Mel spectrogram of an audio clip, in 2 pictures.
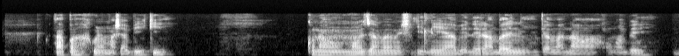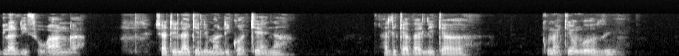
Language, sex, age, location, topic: Swahili, male, 18-24, Nakuru, government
